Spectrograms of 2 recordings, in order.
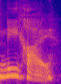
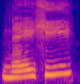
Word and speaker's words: Nehi: afternoon it's I'm not it's pronounced Peach knee-high knee-high I feel like you're doing one of those things where you tell someone to say a bunch of jumbled words and if they say it fast it sounds like you're saying something funny I pronounced it Nehi like a [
